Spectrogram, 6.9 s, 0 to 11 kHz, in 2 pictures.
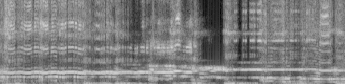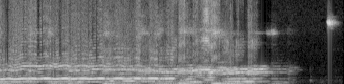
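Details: Stranger 701 W amplifier, previously weak and distorted, after 1 megohm resistor replaced: music plays clean and full at high volume with no crackle, buzz or distortion; output now clear.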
